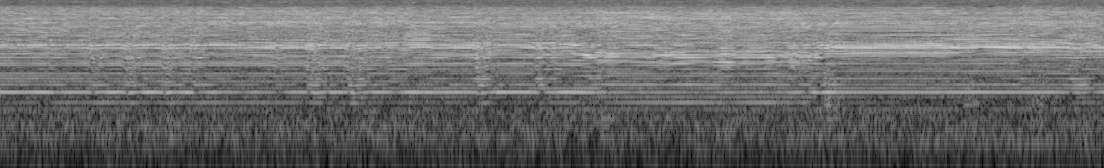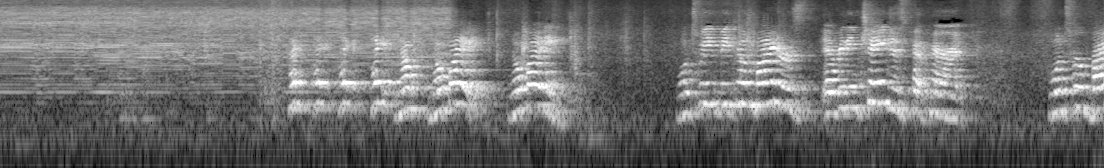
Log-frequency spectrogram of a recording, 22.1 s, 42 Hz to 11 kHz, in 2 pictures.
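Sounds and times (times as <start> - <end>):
electric clipper buzzing: 0.0 - 16.1.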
